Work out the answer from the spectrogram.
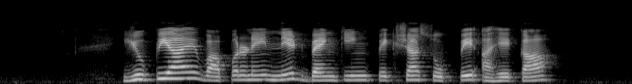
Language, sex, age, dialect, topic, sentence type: Marathi, female, 46-50, Standard Marathi, banking, question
